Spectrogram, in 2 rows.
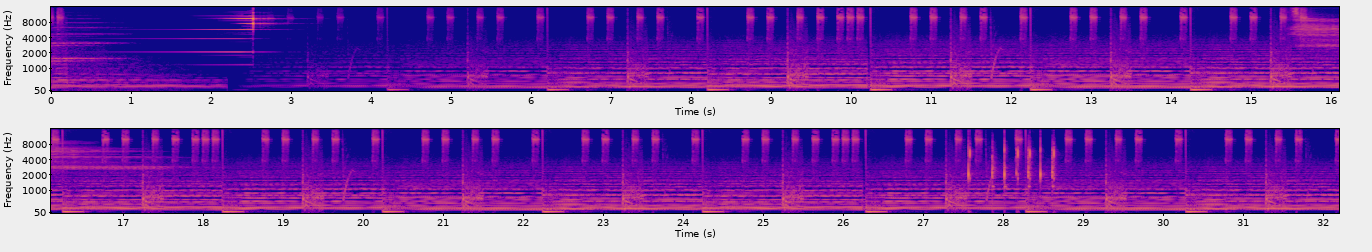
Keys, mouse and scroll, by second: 3.4 click, 10.9 click, 14.0 click, 16.8 click, 19.6 click, 21.0 click, 25.5 click, 29.9 click.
